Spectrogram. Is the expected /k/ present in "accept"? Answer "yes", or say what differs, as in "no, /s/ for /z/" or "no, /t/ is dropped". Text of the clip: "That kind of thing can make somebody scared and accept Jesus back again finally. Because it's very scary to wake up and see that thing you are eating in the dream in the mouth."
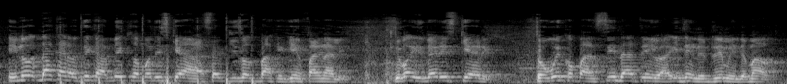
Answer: no, /k/ is dropped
